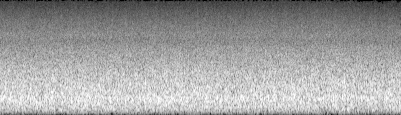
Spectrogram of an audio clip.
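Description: Creek water rushing steadily over rocks, with a small cascade spilling into a pool.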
